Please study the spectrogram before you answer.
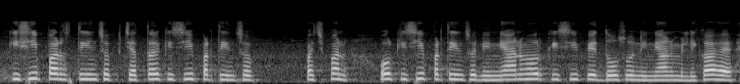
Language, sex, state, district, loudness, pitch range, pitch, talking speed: Hindi, male, Uttar Pradesh, Shamli, -18 LUFS, 215-240 Hz, 230 Hz, 195 wpm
